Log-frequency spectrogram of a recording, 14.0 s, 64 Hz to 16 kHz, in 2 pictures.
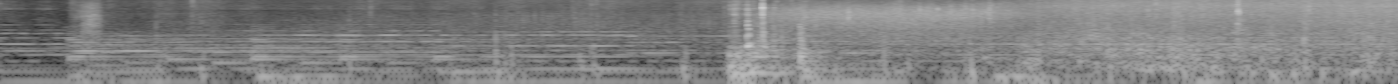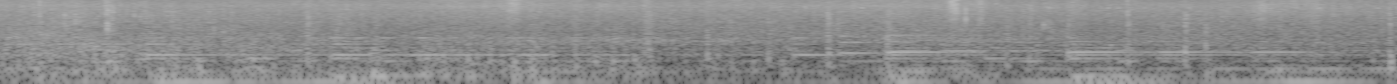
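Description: Steady rain falls over a town in The Witcher 3, a constant hiss of drops that begins after a sudden thump and keeps on at moderate loudness, with no voices.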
